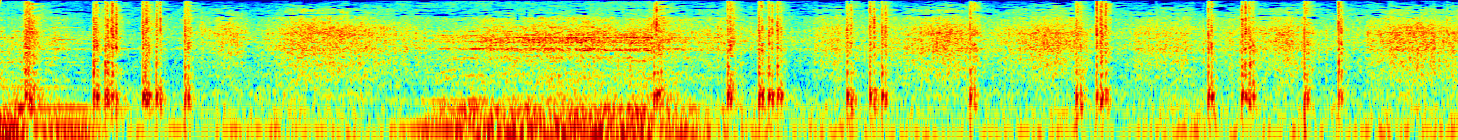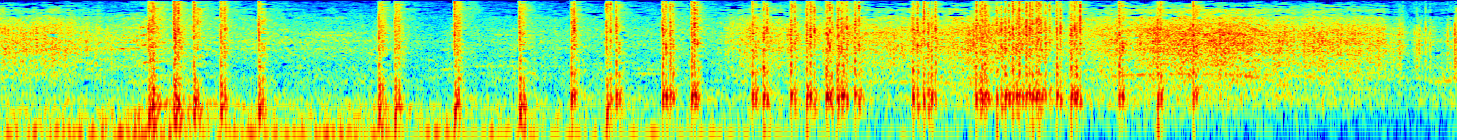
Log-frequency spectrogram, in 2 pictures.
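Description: Fireworks display: aerial shells bursting with a string of sharp bangs and rapid crackling, densest in the second half. Loud music with heavy bass plays under the first few seconds.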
